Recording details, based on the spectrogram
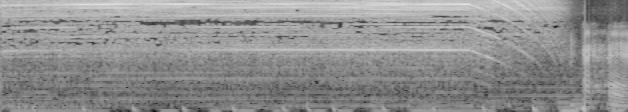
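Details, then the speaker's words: Panasonic blender motor after reassembly with brushes and retainers refitted, run directly on mains at two pins: high, smooth steady whine winding down at switch-off, soft not harsh; slight sparking considered normal as armature commutator is slightly worn; normal running. "ya untuk suara sangat enak banget didengar suaranya lembut tidak kasar"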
